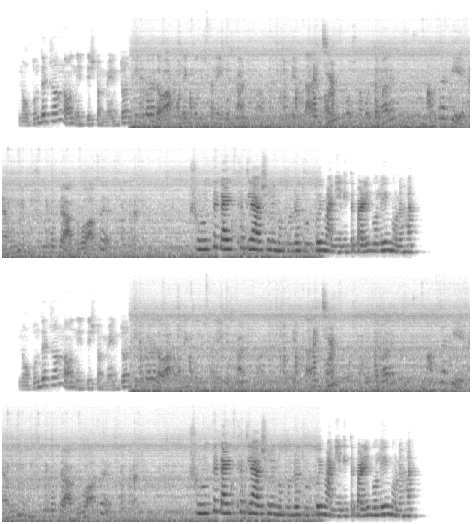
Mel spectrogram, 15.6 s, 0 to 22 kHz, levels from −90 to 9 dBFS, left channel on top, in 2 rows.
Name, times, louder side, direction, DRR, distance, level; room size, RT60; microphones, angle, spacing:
voice 1, 0.3-4.4 4.8-6.6 7.1-9.6, left 1 dB, 25° left, -1 dB, 0.4 m, -39 dB
sound 1, 2.1-13.1, equal, 65° right, 1.0 m, -36 dB
voice 2, 10.9-14.6, equal, 20° right, 1 dB, 0.7 m, -28 dB
2.2 x 2.0 x 3.7 m, 0.27 s
head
